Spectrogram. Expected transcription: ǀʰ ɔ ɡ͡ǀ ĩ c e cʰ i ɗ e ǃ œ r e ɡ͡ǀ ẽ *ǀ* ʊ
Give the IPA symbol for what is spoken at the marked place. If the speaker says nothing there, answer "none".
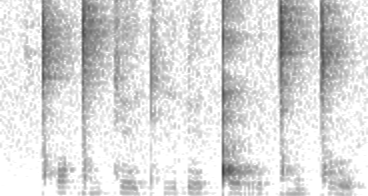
ǀ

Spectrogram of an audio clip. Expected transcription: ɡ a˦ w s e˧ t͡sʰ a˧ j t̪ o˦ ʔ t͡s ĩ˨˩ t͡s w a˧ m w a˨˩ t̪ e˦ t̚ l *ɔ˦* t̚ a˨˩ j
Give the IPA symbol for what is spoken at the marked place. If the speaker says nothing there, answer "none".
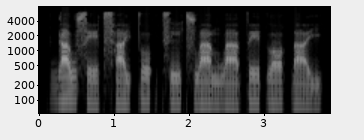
ɔ˦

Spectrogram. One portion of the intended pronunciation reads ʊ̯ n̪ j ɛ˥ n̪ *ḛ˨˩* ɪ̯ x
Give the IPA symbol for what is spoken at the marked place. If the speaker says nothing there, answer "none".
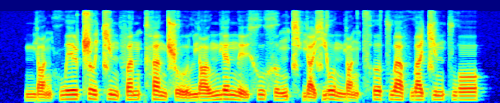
ḛ˨˩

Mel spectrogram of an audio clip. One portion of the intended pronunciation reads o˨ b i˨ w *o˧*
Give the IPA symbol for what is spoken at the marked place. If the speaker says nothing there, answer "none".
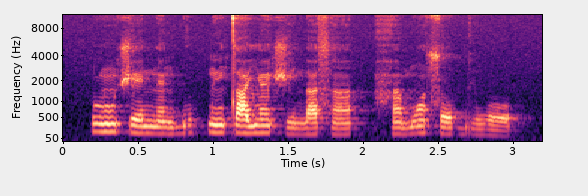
o˨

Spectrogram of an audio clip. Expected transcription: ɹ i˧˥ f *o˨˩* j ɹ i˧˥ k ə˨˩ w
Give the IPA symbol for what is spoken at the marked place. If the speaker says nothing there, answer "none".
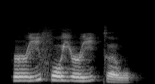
o˧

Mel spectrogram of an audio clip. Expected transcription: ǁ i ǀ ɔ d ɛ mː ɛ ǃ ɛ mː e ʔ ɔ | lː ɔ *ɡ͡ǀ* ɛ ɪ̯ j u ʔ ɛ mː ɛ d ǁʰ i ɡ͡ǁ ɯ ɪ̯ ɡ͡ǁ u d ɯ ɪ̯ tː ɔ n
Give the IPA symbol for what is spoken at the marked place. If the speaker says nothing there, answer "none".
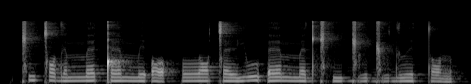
ǀ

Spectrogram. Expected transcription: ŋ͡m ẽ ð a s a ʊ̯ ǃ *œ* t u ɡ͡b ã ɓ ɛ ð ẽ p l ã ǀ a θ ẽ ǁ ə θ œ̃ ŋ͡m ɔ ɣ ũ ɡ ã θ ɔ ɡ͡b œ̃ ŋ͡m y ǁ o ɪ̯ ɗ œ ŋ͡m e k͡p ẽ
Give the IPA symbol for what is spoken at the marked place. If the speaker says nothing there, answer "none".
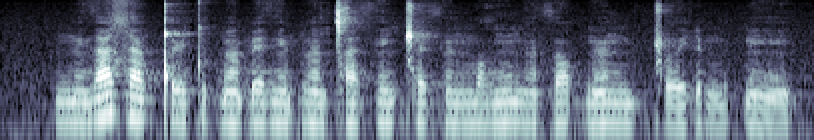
ø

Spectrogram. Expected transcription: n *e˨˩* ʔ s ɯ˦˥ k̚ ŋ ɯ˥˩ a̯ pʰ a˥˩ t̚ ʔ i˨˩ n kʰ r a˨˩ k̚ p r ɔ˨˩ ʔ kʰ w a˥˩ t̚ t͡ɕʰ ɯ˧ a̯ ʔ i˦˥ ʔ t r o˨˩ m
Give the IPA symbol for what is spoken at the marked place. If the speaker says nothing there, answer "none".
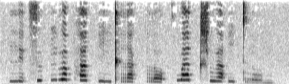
e˨˩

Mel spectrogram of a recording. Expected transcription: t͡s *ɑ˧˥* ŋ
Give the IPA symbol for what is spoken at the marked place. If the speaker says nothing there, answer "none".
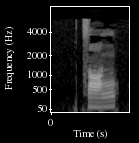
ɑ˧˥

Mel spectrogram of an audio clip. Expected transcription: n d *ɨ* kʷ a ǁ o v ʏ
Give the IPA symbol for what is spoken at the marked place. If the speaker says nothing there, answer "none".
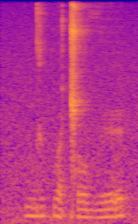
ɨ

